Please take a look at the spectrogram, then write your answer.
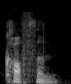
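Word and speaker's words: cothon: right in ancient times the harbor in Carthage was known as the coffin. So that's spelled c o t h o n.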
